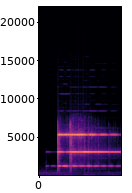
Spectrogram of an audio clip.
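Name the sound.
small bell being rung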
